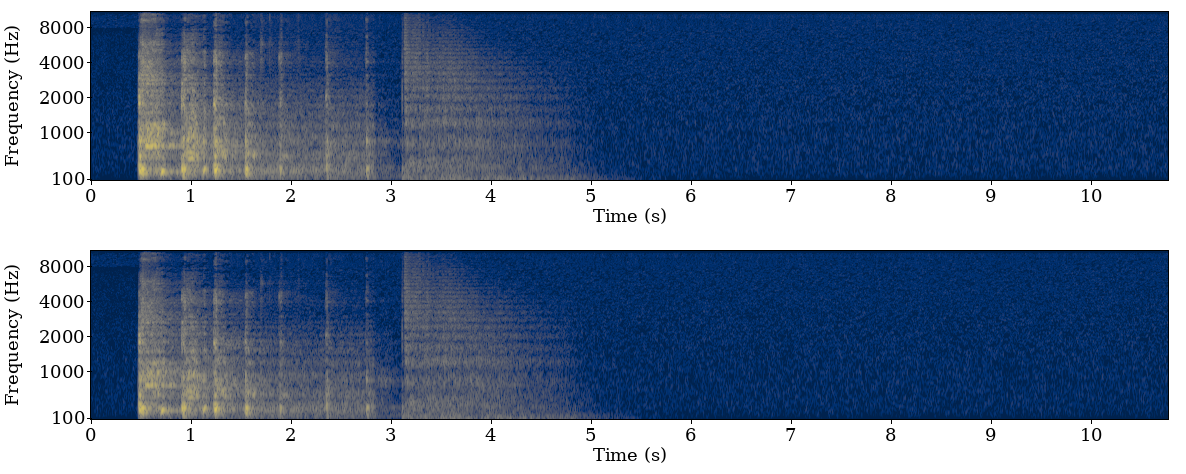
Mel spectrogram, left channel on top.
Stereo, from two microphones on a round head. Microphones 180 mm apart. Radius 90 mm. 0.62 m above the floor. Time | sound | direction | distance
0.5 | a cough | 20° left (ahead or behind) | 0.7 m
3.1 | an explosion | centre (ahead or behind) | 2 m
